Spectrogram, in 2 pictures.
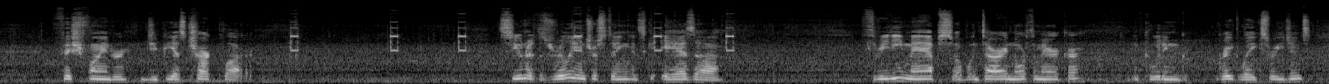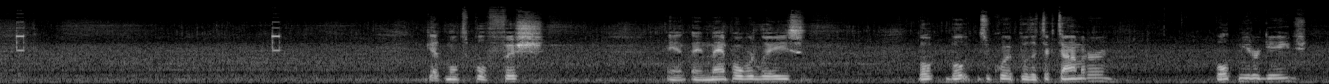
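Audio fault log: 5.09–7.23 s, GSM signalling bursts: a nearby 2G phone sends brief clusters of radio pulses while signalling to its network. The audio circuitry rectifies them, giving a galloping dit-dit-dit of short 217 Hz buzzes, sitting roughly 20 dB below the signal.
7.25–8.77 s, GSM phone buzz: a nearby 2G phone is now in a call and transmits steadily at 217 bursts per second. Rectifying each radio pulse yields a constant, hard, raspy 217 Hz buzz rich in harmonics, about 28 dB below the signal and unrelated to it.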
